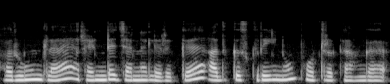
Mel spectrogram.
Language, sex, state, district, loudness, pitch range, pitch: Tamil, female, Tamil Nadu, Nilgiris, -13 LUFS, 190-210 Hz, 200 Hz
